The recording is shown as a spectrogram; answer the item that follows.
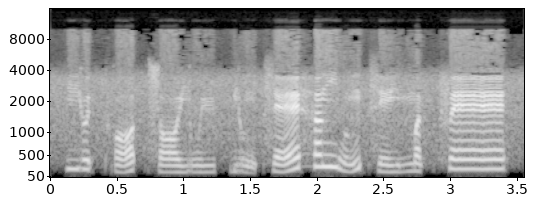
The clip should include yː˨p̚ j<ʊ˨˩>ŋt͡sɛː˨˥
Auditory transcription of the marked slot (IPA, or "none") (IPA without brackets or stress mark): ʊ˨˩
